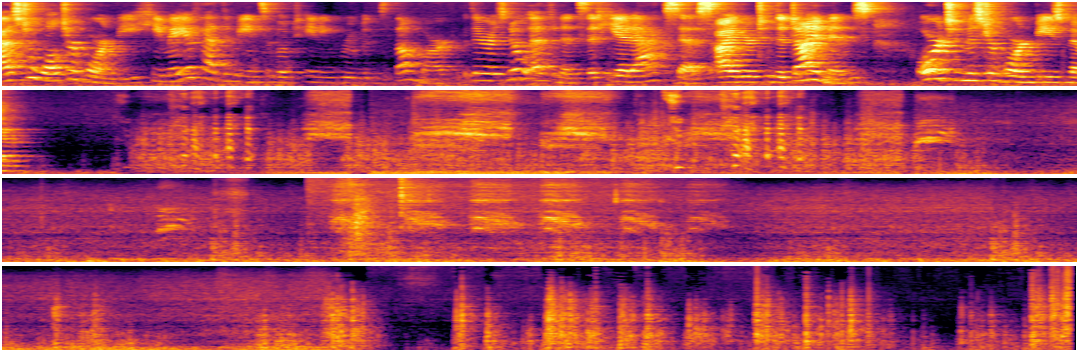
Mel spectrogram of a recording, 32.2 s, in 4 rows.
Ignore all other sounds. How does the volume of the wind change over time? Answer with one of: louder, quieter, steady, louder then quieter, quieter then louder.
louder.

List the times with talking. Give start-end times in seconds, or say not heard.
0.0-8.2.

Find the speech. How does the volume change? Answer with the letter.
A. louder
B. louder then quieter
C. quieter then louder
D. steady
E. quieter
C.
